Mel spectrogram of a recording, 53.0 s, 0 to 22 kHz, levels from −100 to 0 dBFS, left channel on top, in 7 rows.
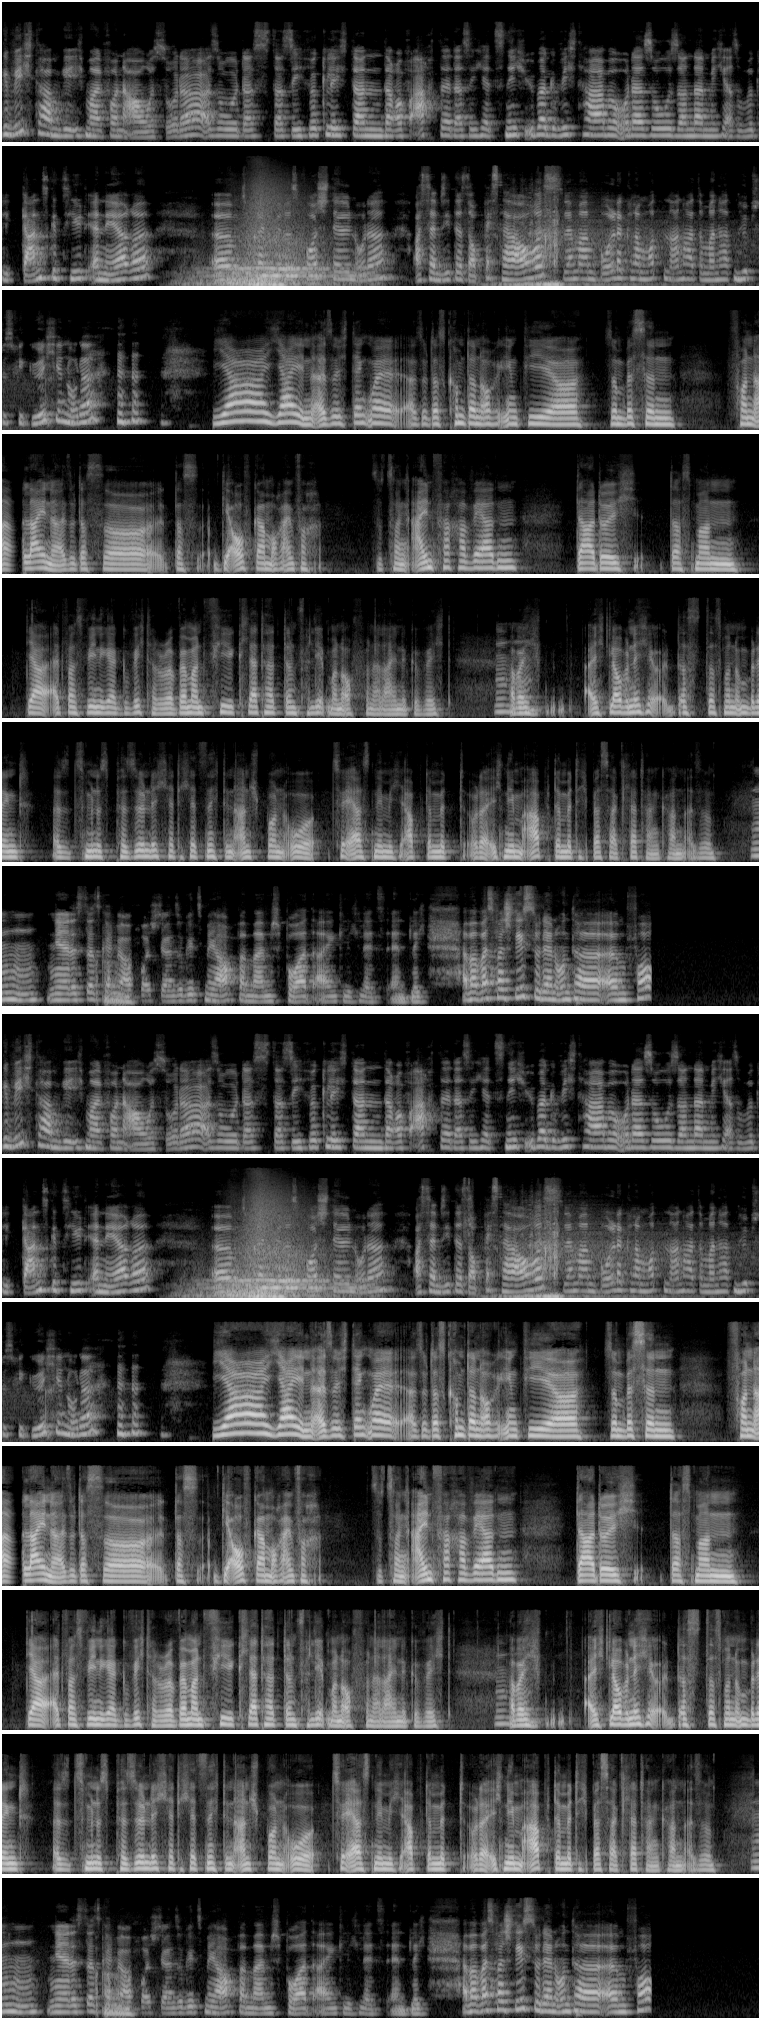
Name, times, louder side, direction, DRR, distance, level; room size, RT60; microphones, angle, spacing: voice 1, 0.0-9.2 9.7-17.1 35.2-35.7 36.5-36.6 45.3-51.9, equal, 5° left, 4.5 m, -36 dB
sound 1, 9.3-11.4 12.4-13.9, right 1 dB, 15° right, 0.4 m, -33 dB
voice 2, 17.2-21.9 22.5-25.9 26.6-27.9 28.5-29.1 29.4-30.1 30.5-34.7 35.4-35.6 36.1-38.1 38.4-45.0 46.4-46.7, right 5 dB, 80° right, 0.6 m, -27 dB
head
